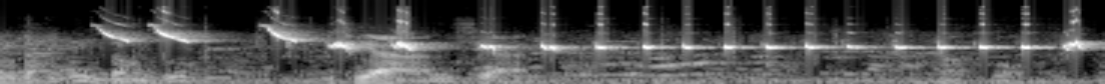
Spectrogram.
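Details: Sharp-voiced greater green leafbird singing to provoke rival birds: several steeply falling whistles and harsh notes open a long run of clipped, evenly spaced chips repeated about three times a second.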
